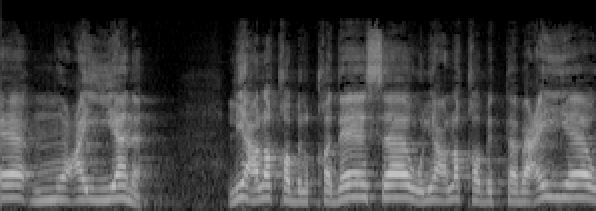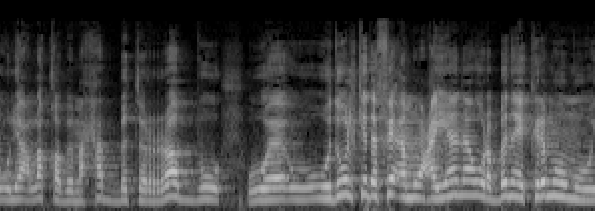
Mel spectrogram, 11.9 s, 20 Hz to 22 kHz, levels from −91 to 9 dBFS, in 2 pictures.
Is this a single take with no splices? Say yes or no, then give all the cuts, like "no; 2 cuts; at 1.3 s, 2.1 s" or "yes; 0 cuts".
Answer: yes; 0 cuts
